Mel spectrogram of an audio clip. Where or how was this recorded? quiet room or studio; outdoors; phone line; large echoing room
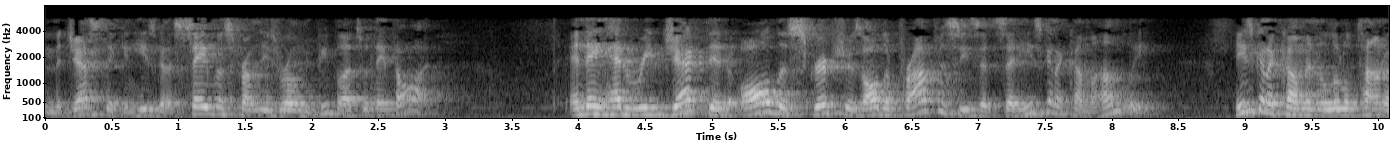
large echoing room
